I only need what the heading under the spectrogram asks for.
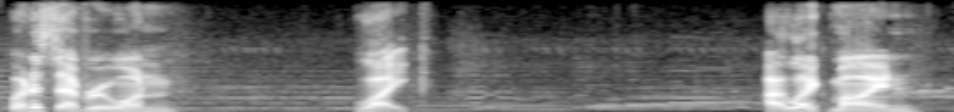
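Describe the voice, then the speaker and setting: A man's voice: mid-range voice, sing-song, slow pace, fairly bright tone, faint music behind. A man streaming a game, giving casual, slangy running commentary and reacting aloud with some swearing.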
